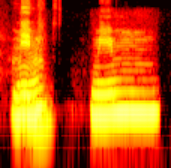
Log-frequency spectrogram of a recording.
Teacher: Mim dengan merapatkan kedua bibir disertai dengan guna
